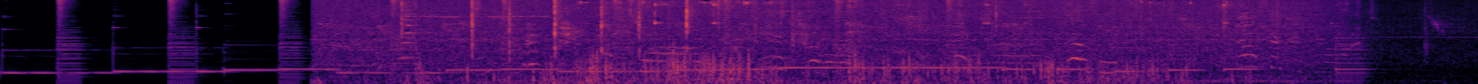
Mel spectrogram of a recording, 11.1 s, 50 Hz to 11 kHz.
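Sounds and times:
melody of held notes: 0.0 - 10.4
loud outdoor noise: 2.3 - 11.0.

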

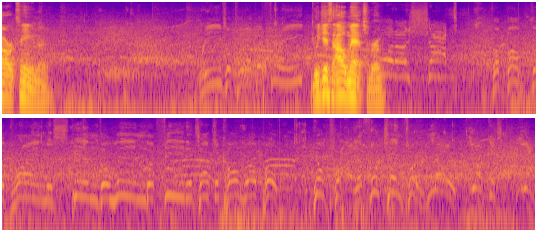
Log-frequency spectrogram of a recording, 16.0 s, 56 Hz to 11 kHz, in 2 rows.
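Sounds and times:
arena crowd noise: 0.0 - 16.0
sneakers squeaking on hardwood: 7.0 - 9.3, 10.9 - 16.0.

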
